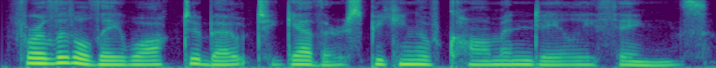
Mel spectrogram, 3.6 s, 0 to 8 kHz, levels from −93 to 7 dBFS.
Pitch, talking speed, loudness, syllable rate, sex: 170 Hz, 200 wpm, -17 LUFS, 5.8 syllables/s, female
